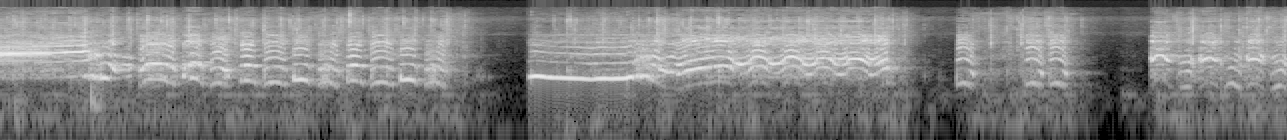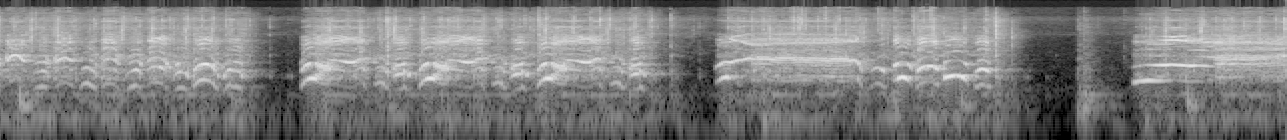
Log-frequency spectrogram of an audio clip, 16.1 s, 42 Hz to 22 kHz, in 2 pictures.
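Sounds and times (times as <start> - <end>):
toy electronic giggling and chattering: 0.0 - 14.5.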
